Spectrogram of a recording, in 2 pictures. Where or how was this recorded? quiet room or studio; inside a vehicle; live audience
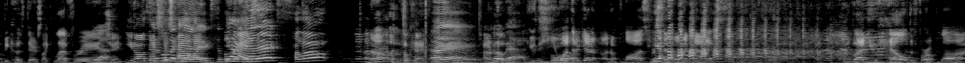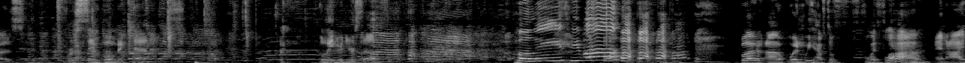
live audience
